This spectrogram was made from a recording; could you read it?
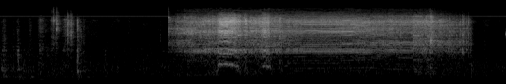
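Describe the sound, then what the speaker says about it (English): A nasal hair trimmer switches on and buzzes with a steady, high-pitched whine for about three seconds, close and alone, then cuts off after some faint handling clicks. "Yes, nasal hair trimmer."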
